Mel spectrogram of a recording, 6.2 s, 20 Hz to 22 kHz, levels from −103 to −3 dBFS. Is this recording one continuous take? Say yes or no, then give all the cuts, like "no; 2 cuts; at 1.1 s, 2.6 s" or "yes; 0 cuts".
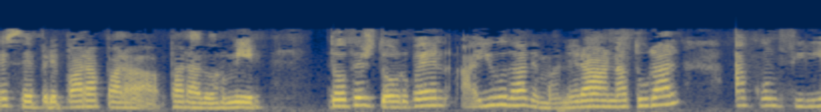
yes; 0 cuts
